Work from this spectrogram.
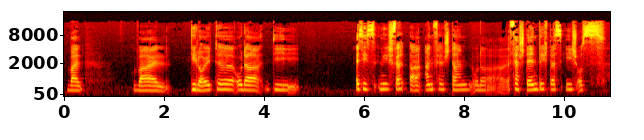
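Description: A woman's voice: mid-range voice, slow, dark tone. A woman who grew up in Gabon, speaking on a panel and searching for her words with many fillers. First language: French. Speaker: panel guest, language researcher. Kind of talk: panel discussion.

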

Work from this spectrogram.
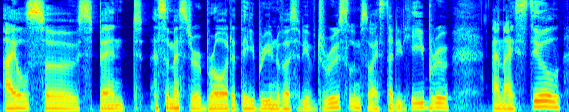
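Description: A man, a historian answering interview questions in a thoughtful, measured way with many pauses. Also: on the low side, fairly even intonation, mellow, dry recording. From Australia. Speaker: historian guest.

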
